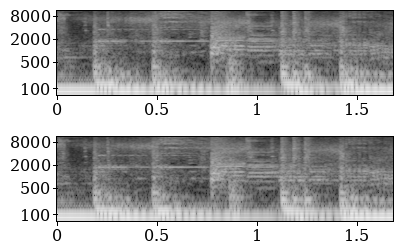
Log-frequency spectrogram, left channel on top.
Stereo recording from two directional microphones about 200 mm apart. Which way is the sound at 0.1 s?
Centre (ahead or behind).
